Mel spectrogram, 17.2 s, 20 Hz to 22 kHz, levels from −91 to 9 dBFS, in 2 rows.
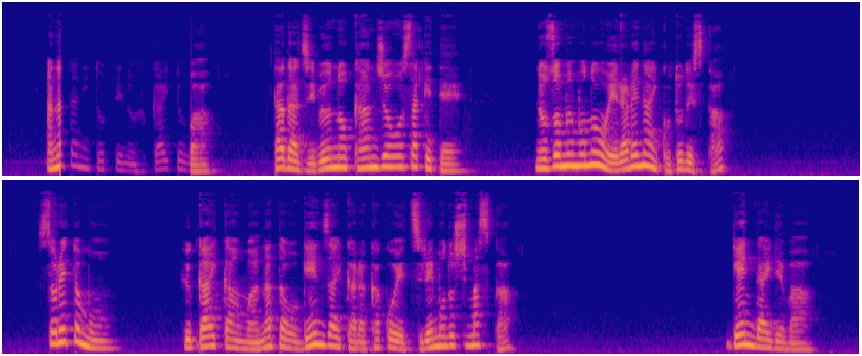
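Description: An audio dropout to a faint residue runs from 0.58 to 1.89 s, about 1.3 s of lost speech. The signal cuts out abruptly, leaving only a faint trace far below normal level, around 25 dB down. The likely cause is a break in the feed while the downstream path stayed live.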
